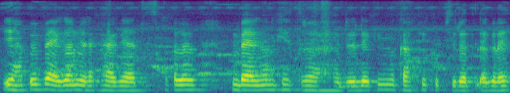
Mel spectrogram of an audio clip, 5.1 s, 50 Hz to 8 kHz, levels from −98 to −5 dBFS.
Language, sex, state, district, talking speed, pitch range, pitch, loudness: Hindi, male, Bihar, West Champaran, 225 wpm, 140-160 Hz, 150 Hz, -20 LUFS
